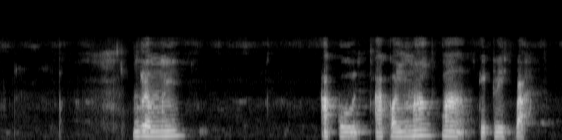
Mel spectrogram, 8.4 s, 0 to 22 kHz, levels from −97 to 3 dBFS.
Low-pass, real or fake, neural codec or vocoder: 7.2 kHz; fake; codec, 32 kHz, 1.9 kbps, SNAC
